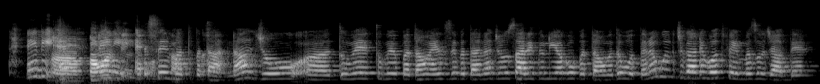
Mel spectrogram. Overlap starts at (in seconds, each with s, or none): 0.5 s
